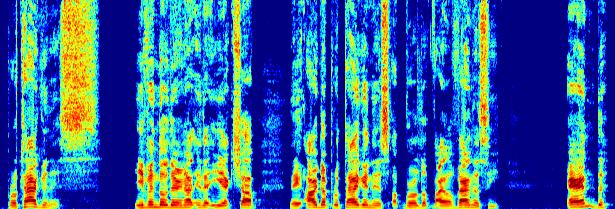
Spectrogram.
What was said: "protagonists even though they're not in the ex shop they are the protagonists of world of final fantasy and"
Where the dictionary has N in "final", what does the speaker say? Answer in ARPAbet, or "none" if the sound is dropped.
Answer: none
